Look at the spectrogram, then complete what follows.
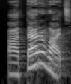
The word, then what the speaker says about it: оторвать: Оторвать. You remember, yes? When we don't have the stress, we pronounce it with A. but we write with O.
